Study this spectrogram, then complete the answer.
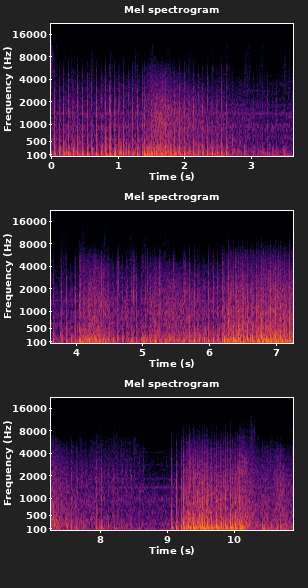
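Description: Rapid automatic gunfire from a Call of Duty Warzone match comes in dense, loud bursts with short gaps, firing almost continuously across the stretch with booming impacts mixed in.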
